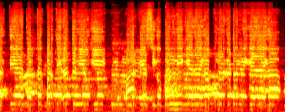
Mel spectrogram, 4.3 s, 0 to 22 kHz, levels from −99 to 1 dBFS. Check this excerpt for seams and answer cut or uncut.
uncut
